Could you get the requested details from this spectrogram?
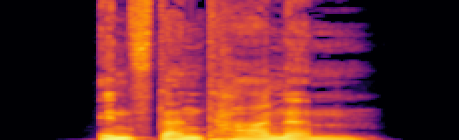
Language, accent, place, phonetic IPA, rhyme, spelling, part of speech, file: German, Germany, Berlin, [ˌɪnstanˈtaːnəm], -aːnəm, instantanem, adjective, De-instantanem.ogg
- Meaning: strong dative masculine/neuter singular of instantan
